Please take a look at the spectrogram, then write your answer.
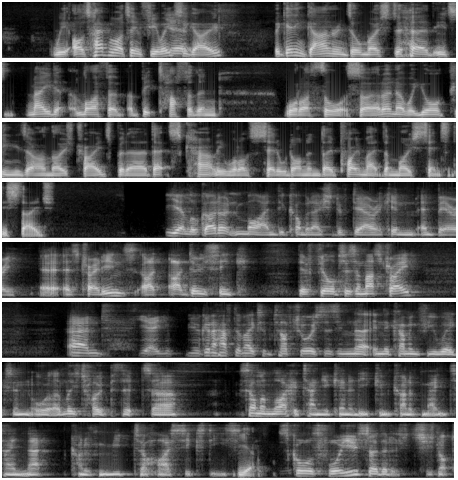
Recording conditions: video call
